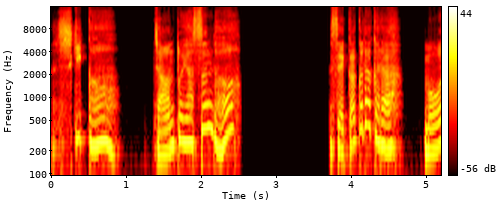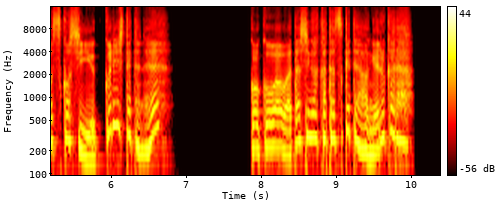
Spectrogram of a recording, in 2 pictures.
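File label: dialogue wedding Japanese; EVO3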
